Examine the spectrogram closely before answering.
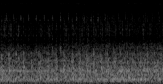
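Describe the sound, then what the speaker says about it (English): A serger sewing machine stitches together the long edge of three quilt layers, a fast, steady mechanical whirr running continuously and fairly faint. "So I bring those edges together, and let's serge those."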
